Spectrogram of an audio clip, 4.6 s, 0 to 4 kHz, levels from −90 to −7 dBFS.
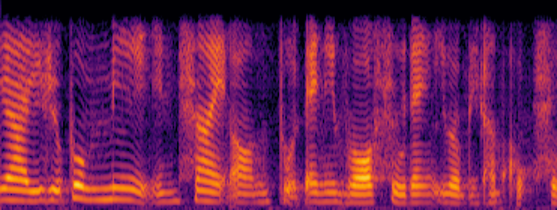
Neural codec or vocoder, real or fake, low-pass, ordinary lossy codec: codec, 16 kHz, 1 kbps, FunCodec, trained on Chinese and English, 50 frames a second; fake; 3.6 kHz; none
